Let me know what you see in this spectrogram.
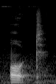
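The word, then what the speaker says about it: אות: letters and reverse them, put the Vav first, and it's pronounced Ot.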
